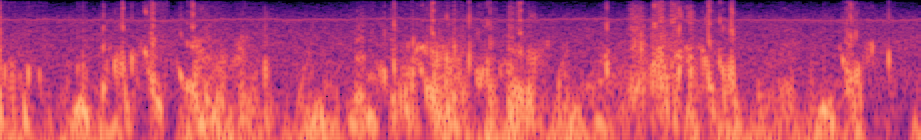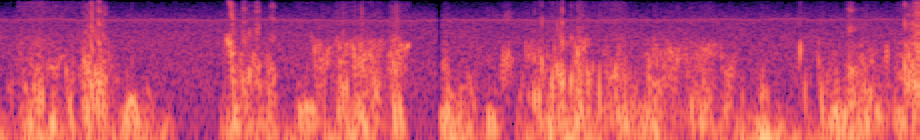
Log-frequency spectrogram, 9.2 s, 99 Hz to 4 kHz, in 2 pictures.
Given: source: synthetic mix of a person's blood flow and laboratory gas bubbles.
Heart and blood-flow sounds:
Doppler ultrasound of blood flow; precordium
0.00-0.26 s: bubbles
0.51-0.86 s: bubbles
0.89-1.42 s: bubbles
1.74-2.79 s: bubbles
2.97-3.75 s: bubbles
3.78-4.02 s: bubbles
4.21-4.50 s: bubbles
4.70-5.20 s: bubbles
5.72-6.01 s: bubbles
6.07-6.68 s: bubbles
7.01-8.31 s: bubbles
8.59-9.21 s: bubbles
From the record:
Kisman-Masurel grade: 444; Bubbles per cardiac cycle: continuous sound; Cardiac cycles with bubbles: 100%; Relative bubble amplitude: maximal (0.775 to 0.999); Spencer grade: 4 (maximum detectable bubble signal sounding continuously throughout systole and diastole of every cardiac period, and overriding the amplitude of the normal cardiac signals); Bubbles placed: only in the low amplitude regions of the cardiac cycle

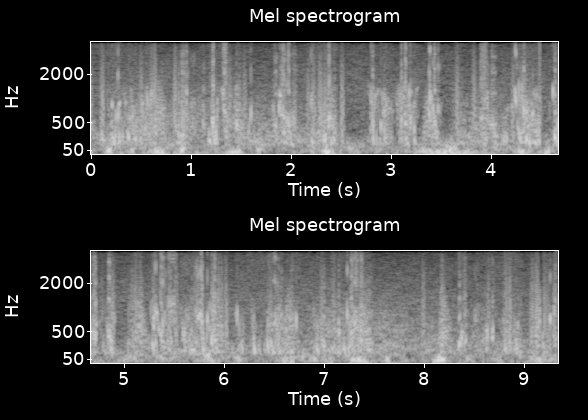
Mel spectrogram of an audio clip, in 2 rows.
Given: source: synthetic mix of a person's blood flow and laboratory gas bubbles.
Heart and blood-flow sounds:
Doppler ultrasound of blood flow; subclavian vein
0.09-0.68 s: bubbles
0.86-1.54 s: bubbles
1.57-1.66 s: bubbles
1.83-2.10 s: bubbles
2.20-2.51 s: bubbles
2.75-3.31 s: bubbles
3.38-3.54 s: bubbles
3.90-4.51 s: bubbles
4.60-4.96 s: bubbles
5.05-5.14 s: bubbles
5.26-5.99 s: bubbles
6.12-6.79 s: bubbles
6.90-7.54 s: bubbles
8.34-8.75 s: bubbles
8.80-9.00 s: bubbles
9.19-9.35 s: bubbles
From the record:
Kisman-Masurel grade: 332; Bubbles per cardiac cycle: rolling drumbeat, 9 or more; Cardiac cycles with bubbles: 50 to 99%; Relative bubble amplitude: moderate (0.250 to 0.450); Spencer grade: 3 (all of the cardiac periods contain showers or single bubble signals, but not dominating or overriding the cardiac motion signals); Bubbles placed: anywhere in the cardiac cycle

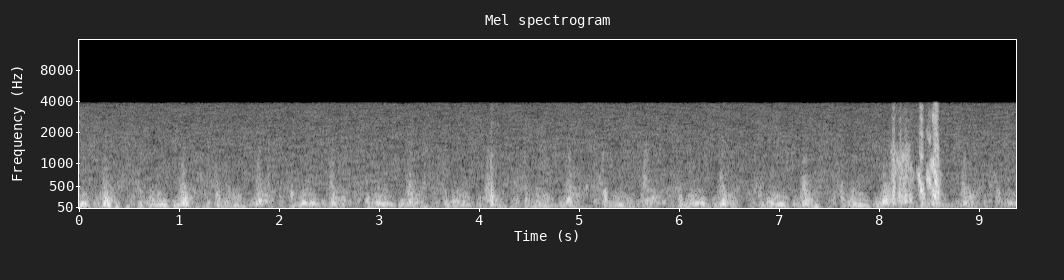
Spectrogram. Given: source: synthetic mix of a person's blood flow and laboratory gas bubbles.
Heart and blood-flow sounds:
Doppler ultrasound of blood flow; precordium
4.10-4.16 s: bubbles
8.09-8.64 s: bubbles
From the record:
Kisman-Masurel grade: 123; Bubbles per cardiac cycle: 1 to 2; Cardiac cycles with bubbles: 10 to 50%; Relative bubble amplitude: loud (0.450 to 0.775); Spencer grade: 2 (many but less than half of the cardiac periods contain bubble signals, singularly or in groups); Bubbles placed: anywhere in the cardiac cycle

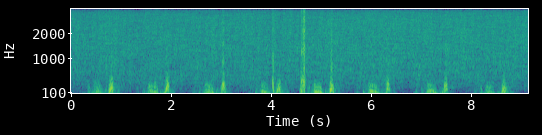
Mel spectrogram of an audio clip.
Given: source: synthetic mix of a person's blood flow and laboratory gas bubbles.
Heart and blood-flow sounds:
Doppler ultrasound of blood flow; precordium
4.00-4.07 s: bubbles
4.56-4.68 s: bubbles
From the record:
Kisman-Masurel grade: 113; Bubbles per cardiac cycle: 1 to 2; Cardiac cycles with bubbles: 1 to 10%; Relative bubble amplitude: loud (0.450 to 0.775); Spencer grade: 1 (occasional bubble signal discernible with the cardiac motion signal, with majority of cardiac periods free of bubbles); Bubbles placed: only in the low amplitude regions of the cardiac cycle

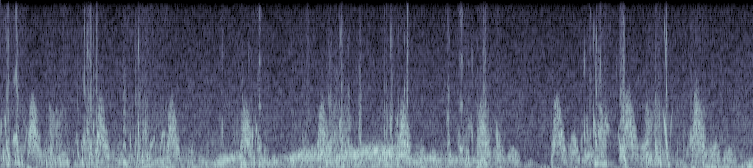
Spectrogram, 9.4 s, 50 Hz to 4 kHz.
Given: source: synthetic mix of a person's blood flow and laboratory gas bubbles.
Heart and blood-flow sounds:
Doppler ultrasound of blood flow; subclavian vein
0.00-0.35 s: bubbles
0.53-1.31 s: bubbles
1.51-2.10 s: bubbles
2.55-3.33 s: bubbles
3.73-3.88 s: bubbles
3.98-4.47 s: bubbles
4.76-5.15 s: bubbles
5.19-5.24 s: bubbles
5.57-6.27 s: bubbles
7.23-7.63 s: bubbles
7.69-7.86 s: bubbles
8.04-8.83 s: bubbles
From the record:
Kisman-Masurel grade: 332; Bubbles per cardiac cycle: rolling drumbeat, 9 or more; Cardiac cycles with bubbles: 50 to 99%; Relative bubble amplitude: moderate (0.250 to 0.450); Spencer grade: 3 (all of the cardiac periods contain showers or single bubble signals, but not dominating or overriding the cardiac motion signals); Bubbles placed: anywhere in the cardiac cycle

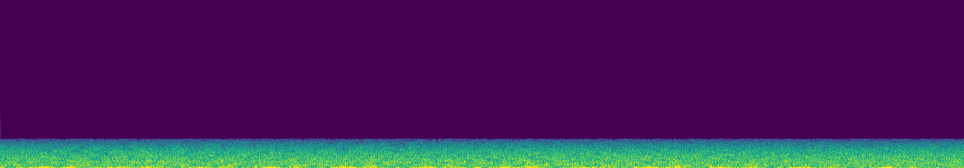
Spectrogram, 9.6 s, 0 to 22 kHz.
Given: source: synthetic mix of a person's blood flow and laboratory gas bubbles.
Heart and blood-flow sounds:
Doppler ultrasound of blood flow; precordium
3.39-3.57 s: bubbles
From the record:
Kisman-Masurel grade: 111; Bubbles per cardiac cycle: 1 to 2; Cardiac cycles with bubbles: 1 to 10%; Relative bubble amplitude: barely perceptible (0.100 to 0.250); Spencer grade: 1 (occasional bubble signal discernible with the cardiac motion signal, with majority of cardiac periods free of bubbles); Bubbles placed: anywhere in the cardiac cycle

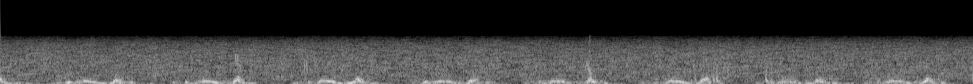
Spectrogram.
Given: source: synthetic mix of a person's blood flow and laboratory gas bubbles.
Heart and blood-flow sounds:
Doppler ultrasound of blood flow; precordium
2.33-2.50 s: bubbles
3.02-3.10 s: bubbles
5.84-5.97 s: bubbles
6.91-7.30 s: bubbles
7.65-7.72 s: bubbles
9.71-9.74 s: bubbles
From the record:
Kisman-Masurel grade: 121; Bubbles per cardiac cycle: 1 to 2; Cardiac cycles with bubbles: 10 to 50%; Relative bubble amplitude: barely perceptible (0.100 to 0.250); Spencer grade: 2 (many but less than half of the cardiac periods contain bubble signals, singularly or in groups); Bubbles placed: anywhere in the cardiac cycle

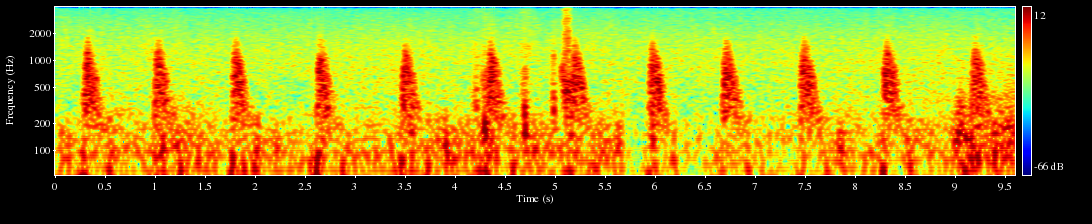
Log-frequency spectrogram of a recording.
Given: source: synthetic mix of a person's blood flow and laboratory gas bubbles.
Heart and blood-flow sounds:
Doppler ultrasound of blood flow; subclavian vein
4.17-4.35 s: bubbles
4.64-4.75 s: bubbles
4.95-5.24 s: bubbles
From the record:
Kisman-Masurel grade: 212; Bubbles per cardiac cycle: several, 3 to 8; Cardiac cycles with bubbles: 1 to 10%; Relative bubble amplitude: moderate (0.250 to 0.450); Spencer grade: 1 (occasional bubble signal discernible with the cardiac motion signal, with majority of cardiac periods free of bubbles); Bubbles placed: anywhere in the cardiac cycle

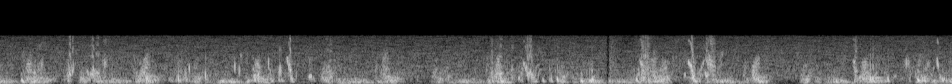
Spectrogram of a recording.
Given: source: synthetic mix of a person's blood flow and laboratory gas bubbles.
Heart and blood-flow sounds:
Doppler ultrasound of blood flow; precordium
0.00-0.07 s: bubbles
0.18-0.28 s: bubbles
0.36-0.45 s: bubbles
0.65-1.19 s: bubbles
1.33-1.52 s: bubbles
1.65-1.94 s: bubbles
2.02-2.10 s: bubbles
2.32-2.46 s: bubbles
2.50-2.98 s: bubbles
3.07-3.18 s: bubbles
3.25-3.35 s: bubbles
4.88-5.07 s: bubbles
5.10-5.62 s: bubbles
5.78-5.98 s: bubbles
6.30-6.79 s: bubbles
6.81-7.25 s: bubbles
8.51-8.62 s: bubbles
8.67-8.93 s: bubbles
9.03-9.49 s: bubbles
From the record:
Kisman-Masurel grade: 333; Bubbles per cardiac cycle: rolling drumbeat, 9 or more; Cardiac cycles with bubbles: 50 to 99%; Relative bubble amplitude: loud (0.450 to 0.775); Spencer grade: 3 (all of the cardiac periods contain showers or single bubble signals, but not dominating or overriding the cardiac motion signals); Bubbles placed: anywhere in the cardiac cycle

